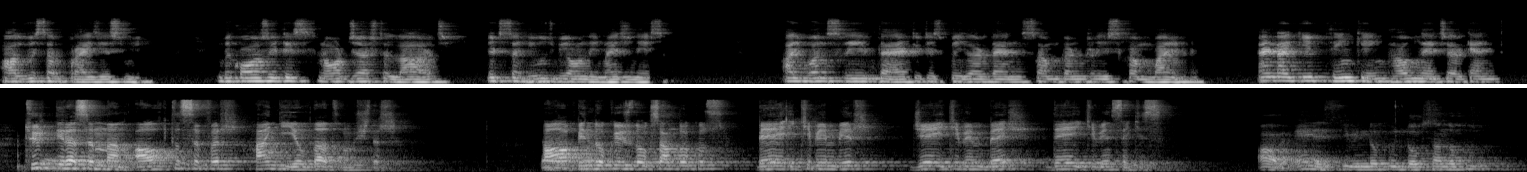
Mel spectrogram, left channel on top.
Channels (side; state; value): both; different; correlation 0.00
